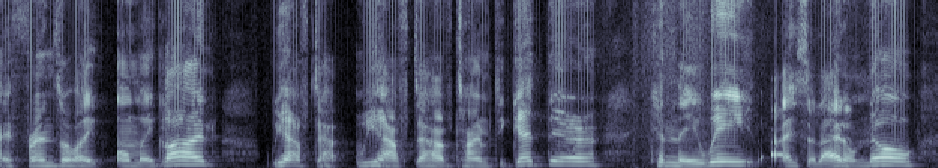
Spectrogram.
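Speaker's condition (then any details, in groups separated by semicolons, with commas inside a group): Cerebral palsy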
